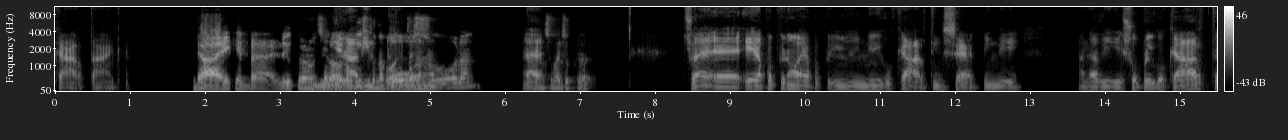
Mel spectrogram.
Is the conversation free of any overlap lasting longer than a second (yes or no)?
no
